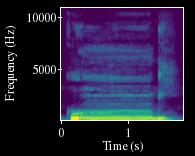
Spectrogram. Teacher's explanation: Ketika kita sebut huruf mim, kita sudah merasakan huruf ba. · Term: ikhfa syafawi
